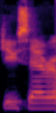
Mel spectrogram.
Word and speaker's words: Juicero: It's still pronounced juice arrow.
